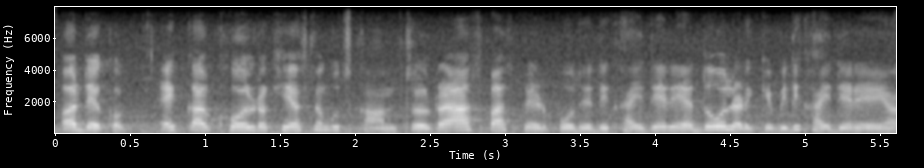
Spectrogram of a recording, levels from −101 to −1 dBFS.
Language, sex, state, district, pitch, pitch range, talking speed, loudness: Hindi, female, Haryana, Rohtak, 200 Hz, 185-215 Hz, 320 wpm, -19 LUFS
